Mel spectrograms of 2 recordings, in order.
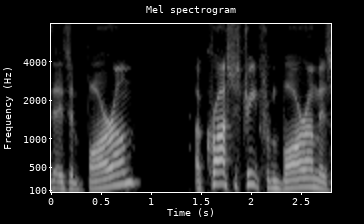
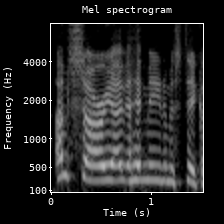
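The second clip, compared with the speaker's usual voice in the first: mock bad actress line; 11 semitones higher than usual. Mimics bad actress delivering line.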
